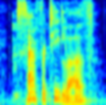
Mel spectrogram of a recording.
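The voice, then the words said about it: Attempted British accent. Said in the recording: “I can't do a British accent, so I'm going to try to say”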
